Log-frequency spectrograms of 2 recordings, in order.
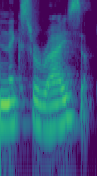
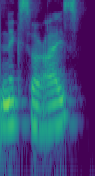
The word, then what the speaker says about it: Nexorize: Si on veut prononcer correctement, on dit Nexorize. Sinon, l'accent français, c'est Nexorize.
